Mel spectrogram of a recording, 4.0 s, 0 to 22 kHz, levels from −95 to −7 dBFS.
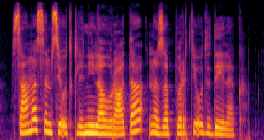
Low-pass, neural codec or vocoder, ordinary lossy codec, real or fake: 19.8 kHz; vocoder, 44.1 kHz, 128 mel bands every 512 samples, BigVGAN v2; none; fake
